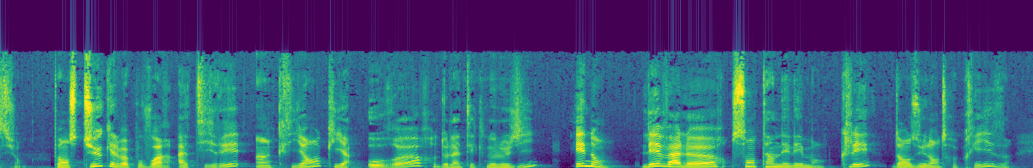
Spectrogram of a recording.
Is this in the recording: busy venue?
no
